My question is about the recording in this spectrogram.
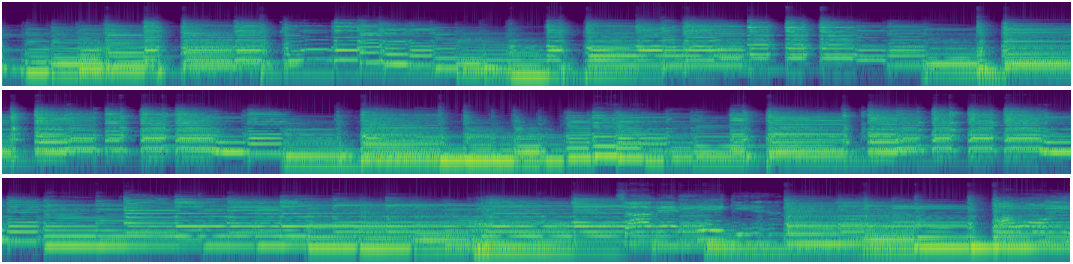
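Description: Hollow-body electric guitar played through an amplifier, strummed chords moving through a song's chord progression, changing about every second.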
